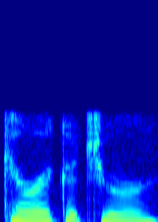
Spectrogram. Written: caricature

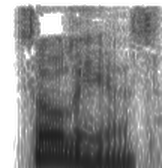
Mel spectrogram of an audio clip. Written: soleus

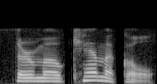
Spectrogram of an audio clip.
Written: thermochemical

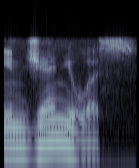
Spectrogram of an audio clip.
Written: ingenuous

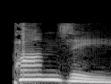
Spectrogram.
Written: ponzi

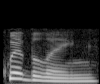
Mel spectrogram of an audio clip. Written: quibbling

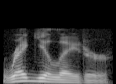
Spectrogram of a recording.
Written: regulator

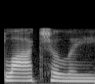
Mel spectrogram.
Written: blotchily

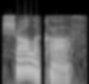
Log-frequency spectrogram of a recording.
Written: Sholokhov

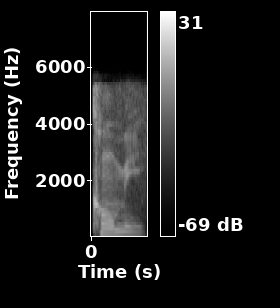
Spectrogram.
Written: comae

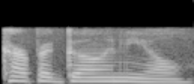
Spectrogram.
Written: carpogonial

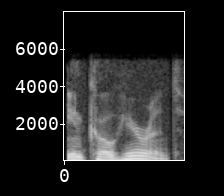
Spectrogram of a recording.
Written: incoherent

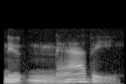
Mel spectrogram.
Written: Newtownabbey

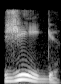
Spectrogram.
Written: gigue

